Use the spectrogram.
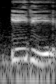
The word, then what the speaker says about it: EDI: the medical Bay why are you named Edie Edie is the phonetic pronunciation of Edie I that is an acronym for enhanced defense intelligence are you getting along with Joker mr.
